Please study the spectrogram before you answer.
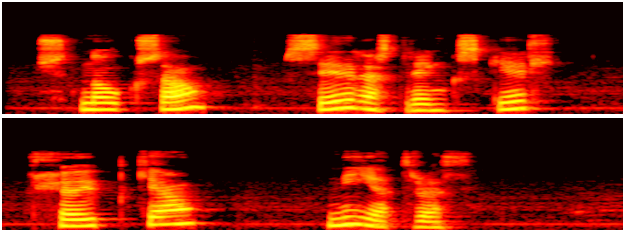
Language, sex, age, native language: Icelandic, female, 40-49, Icelandic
